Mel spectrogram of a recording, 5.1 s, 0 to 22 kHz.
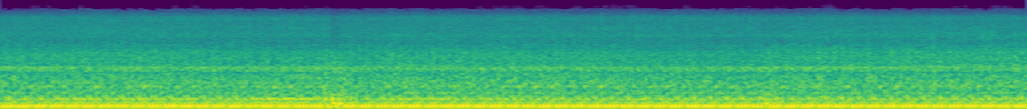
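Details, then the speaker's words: Nissan Sentra GA16 manual on fresh start-up after sitting a day or two: steady low idle with light, fairly even rattle about twice a second; owner suspects input shaft or bad throwout bearing, possibly bottom of engine, unconfirmed. "a little rattling watch him I don't know if the camera picks up that noise but that noise i believe is either input shaft or a bad throw up in"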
